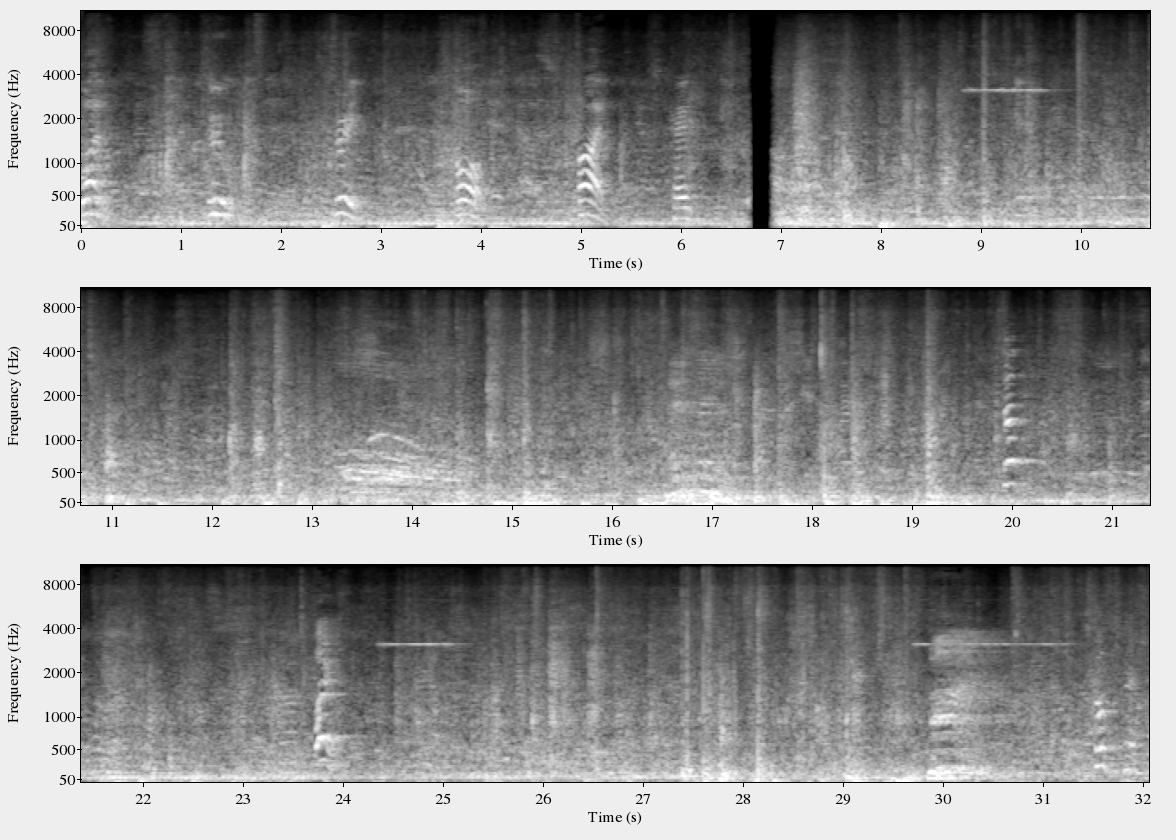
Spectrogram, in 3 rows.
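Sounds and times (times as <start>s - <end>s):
short electronic beep: 8.8s - 9.7s, 29.7s - 31.4s
people shouting: 13.2s - 14.7s, 29.8s - 30.6s.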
